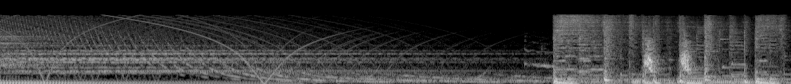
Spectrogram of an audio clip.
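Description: A dog whimpers and whines in rising and falling tones for several seconds, then breaks into a loud, rapid run of barks near the end, with no talking.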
